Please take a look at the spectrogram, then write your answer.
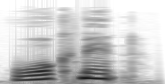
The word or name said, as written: walkman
